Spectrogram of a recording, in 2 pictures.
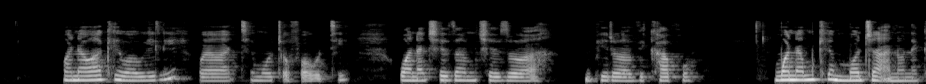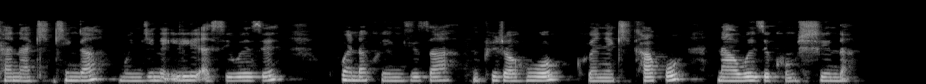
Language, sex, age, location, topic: Swahili, female, 25-35, Nakuru, government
